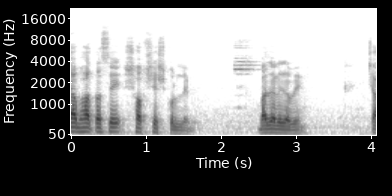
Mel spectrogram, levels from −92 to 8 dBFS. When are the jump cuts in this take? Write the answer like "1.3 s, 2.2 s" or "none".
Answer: none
